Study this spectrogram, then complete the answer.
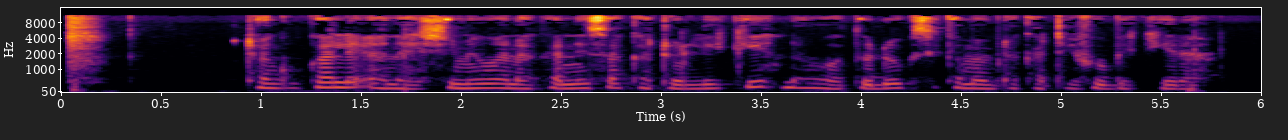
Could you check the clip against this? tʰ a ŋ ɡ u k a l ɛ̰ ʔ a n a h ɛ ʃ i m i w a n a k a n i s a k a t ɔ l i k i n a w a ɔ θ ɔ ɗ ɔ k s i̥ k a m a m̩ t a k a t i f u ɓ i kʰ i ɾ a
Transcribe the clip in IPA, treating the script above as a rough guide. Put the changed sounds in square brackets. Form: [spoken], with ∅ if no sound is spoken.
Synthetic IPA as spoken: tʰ a ŋ ɡ u k a l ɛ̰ ʔ a n a h ɛ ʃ i m i w a n a k a n i s a k a t ɔ l i k i n a w a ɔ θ ɔ ɗ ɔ k s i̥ k a m a m̩ t a k a t i f u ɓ i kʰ i ɾ a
